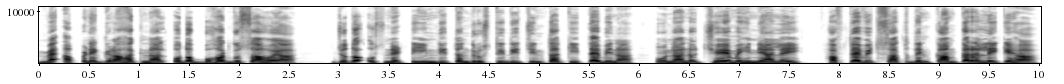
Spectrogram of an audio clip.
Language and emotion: Punjabi, angry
